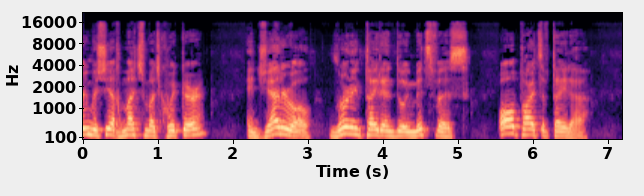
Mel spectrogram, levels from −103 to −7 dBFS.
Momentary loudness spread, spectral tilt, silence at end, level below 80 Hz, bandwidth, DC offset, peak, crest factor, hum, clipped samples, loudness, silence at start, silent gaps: 10 LU; -5.5 dB/octave; 0.45 s; -60 dBFS; 16 kHz; under 0.1%; -4 dBFS; 14 dB; none; under 0.1%; -19 LUFS; 0 s; none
